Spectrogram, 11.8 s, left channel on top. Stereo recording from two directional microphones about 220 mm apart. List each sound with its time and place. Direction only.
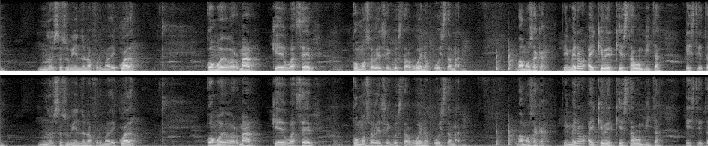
0.7 s speech: 15° left (ahead or behind)
3.4 s speech: 20° left (ahead or behind)
8.6 s speech: 40° left (ahead or behind)
9.5 s speech: 25° left (ahead or behind)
